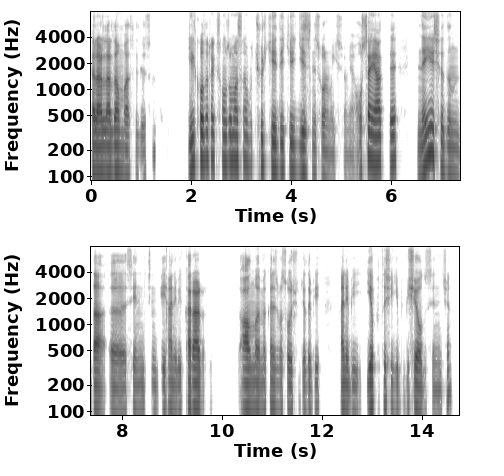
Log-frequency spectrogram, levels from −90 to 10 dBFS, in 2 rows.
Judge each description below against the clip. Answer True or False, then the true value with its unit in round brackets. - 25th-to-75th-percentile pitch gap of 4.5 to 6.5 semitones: False (3.5 semitones)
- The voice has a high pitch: False (110 Hz)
